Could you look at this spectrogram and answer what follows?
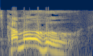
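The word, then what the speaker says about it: kamohu (כמוהו): K-A-M-O-H, long U. So when you have the preposition kaf, prefix to the paragogic syllable mo with the third person plural suffix, it's kamohu.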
